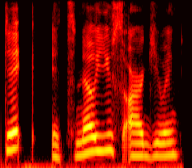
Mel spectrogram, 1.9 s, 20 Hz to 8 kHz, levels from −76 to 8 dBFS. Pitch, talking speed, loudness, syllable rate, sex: 195 Hz, 155 wpm, -18 LUFS, 4.2 syllables/s, female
